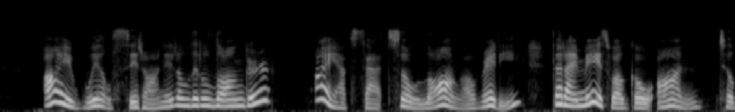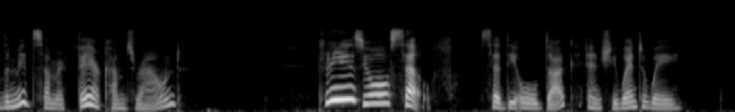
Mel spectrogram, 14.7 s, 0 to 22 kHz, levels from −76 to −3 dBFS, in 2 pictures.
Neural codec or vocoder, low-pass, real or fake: none; 7.2 kHz; real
